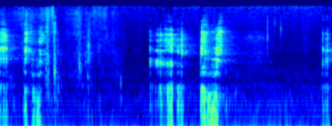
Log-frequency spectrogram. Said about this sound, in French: C'est typique de la parade de l'oiseau forêt. J'ai nommé le grand tétras, plus gros oiseau forestier en Europe.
